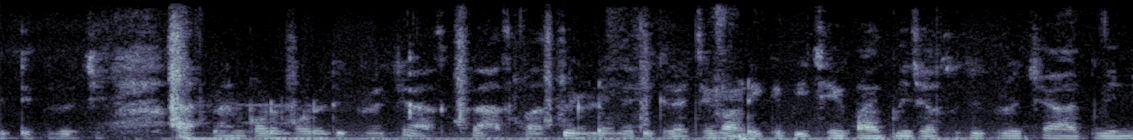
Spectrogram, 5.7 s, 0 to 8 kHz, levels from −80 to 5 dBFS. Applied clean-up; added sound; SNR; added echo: none; none; none; none.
